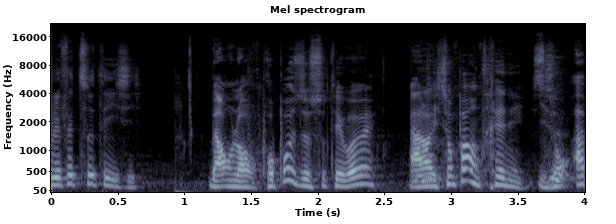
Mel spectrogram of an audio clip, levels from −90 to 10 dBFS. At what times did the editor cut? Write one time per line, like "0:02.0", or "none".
0:02.5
